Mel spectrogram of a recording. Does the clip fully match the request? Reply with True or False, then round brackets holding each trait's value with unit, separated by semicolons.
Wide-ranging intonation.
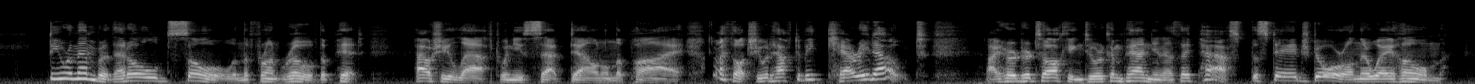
True (6.0 semitones)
